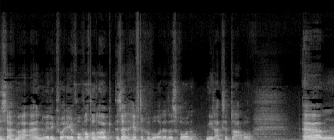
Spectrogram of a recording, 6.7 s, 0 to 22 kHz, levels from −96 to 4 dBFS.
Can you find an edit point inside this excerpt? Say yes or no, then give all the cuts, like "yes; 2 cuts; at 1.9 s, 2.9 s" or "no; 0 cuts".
no; 0 cuts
